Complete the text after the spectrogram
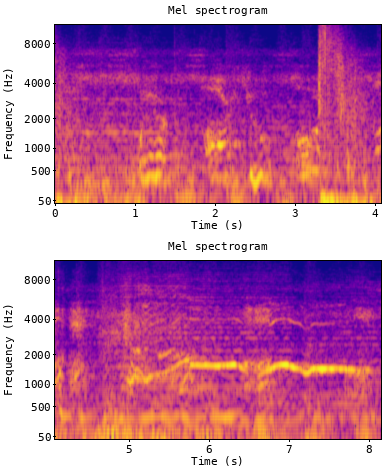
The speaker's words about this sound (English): Then he went to Booth, took the hot gun from her shaking hand, pointed and fired.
